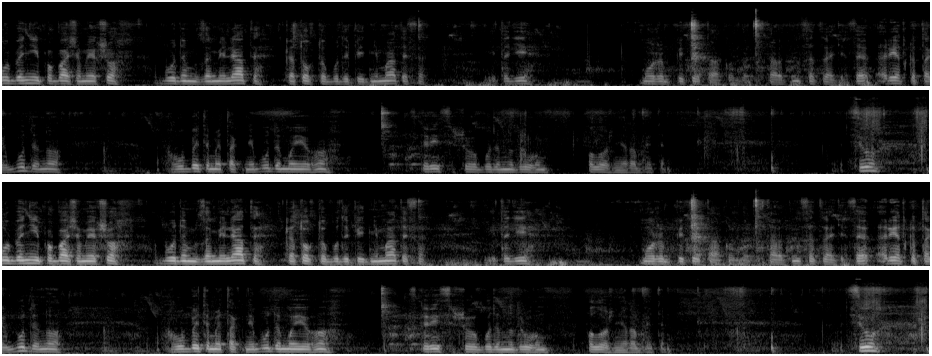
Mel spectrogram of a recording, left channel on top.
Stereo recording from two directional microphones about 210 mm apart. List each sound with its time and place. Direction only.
0.0 s speech: 40° left (ahead or behind)
6.4 s speech: 35° left (ahead or behind)
10.9 s speech: 45° left (ahead or behind)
